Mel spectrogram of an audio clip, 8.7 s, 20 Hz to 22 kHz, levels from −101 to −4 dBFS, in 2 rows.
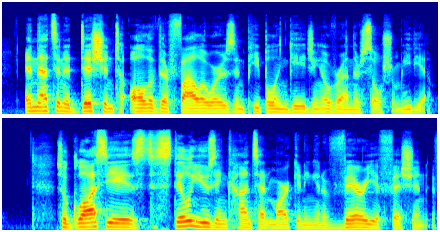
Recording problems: none

